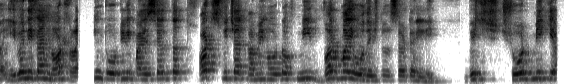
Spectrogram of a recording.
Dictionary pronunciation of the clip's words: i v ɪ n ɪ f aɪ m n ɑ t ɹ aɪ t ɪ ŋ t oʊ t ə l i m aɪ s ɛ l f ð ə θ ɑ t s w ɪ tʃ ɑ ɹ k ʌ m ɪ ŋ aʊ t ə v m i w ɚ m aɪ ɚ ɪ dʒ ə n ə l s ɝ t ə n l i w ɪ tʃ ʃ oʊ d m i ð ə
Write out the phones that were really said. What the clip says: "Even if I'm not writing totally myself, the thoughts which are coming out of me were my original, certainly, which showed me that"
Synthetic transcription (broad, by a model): i v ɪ n ɪ f aɪ m n ɑ t ɹ aɪ t ɪ ŋ t oʊ t ə l i m aɪ s ɛ l f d ə t ɑ t s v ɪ tʃ ɑ ɹ k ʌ m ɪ ŋ aʊ t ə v m i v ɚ m aɪ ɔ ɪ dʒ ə n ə l s ɝ t ə n l i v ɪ tʃ ʃ oʊ d m i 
